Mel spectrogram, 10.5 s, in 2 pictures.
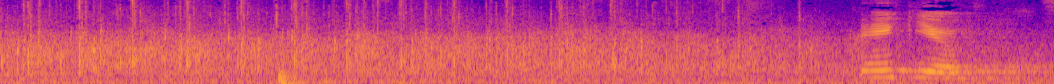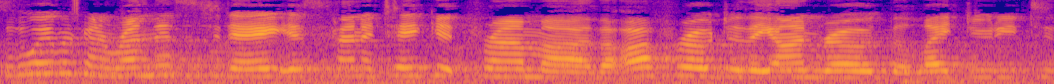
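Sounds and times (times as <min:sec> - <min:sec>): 
crowd applauding: 0:00.0 - 0:04.3
speech: 0:04.4 - 0:10.5.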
